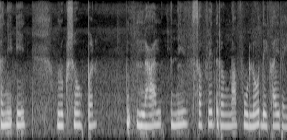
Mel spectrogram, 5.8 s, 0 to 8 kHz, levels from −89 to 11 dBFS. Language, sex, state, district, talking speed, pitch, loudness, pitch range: Gujarati, female, Gujarat, Valsad, 125 wpm, 220 Hz, -14 LUFS, 215-230 Hz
